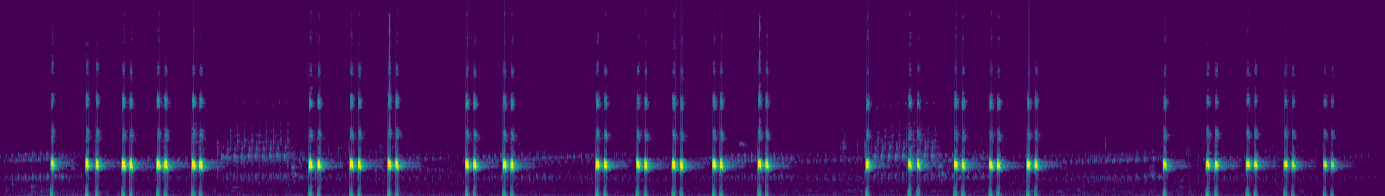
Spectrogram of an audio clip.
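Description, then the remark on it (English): A male Virginia rail's repeated tinket song in spring: sharp, metallic two-part notes given in quick rhythmic bursts of four to six, with short pauses between series, clear with no other sounds. “During spring, males give a repeated tinket song.”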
